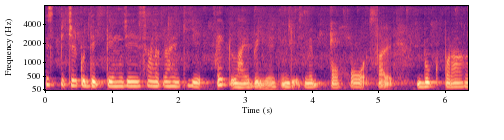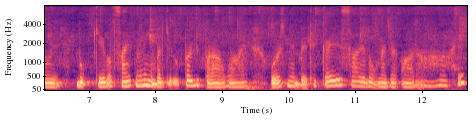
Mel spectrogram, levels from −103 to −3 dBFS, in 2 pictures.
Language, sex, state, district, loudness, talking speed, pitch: Hindi, male, Arunachal Pradesh, Papum Pare, -18 LUFS, 205 wpm, 165 Hz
